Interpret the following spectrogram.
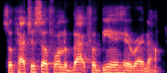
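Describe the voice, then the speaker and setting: A man from Puerto Rico, raised in NYC, talks his video-call audience through sales training, keeping it laid-back and slangy and tossing out "man" and "bro." His lowish voice stays steady and a little mellow, moving at a moderate pace.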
